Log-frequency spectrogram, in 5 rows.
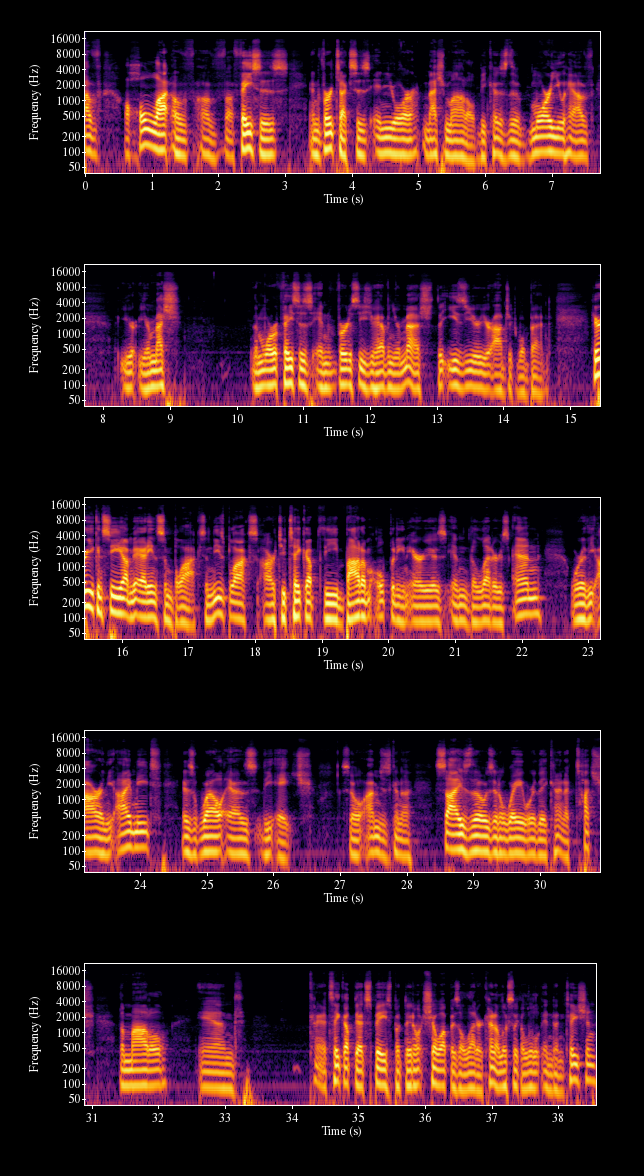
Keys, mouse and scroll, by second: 5.8 Tab, 10.1 shift+a, 14.6 s, 20.3 g, 23.7 click, 29.3 s, 31.8 click, 35.9 click, 38.4 s.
